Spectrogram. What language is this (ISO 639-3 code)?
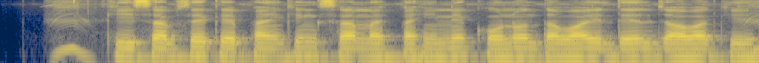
mai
